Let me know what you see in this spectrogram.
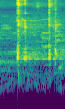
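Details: Infant coughing while eating batagor: two short pairs of small, dry coughs in a quiet room.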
